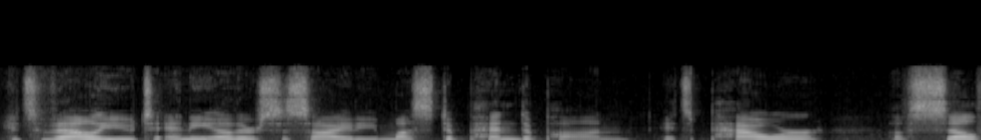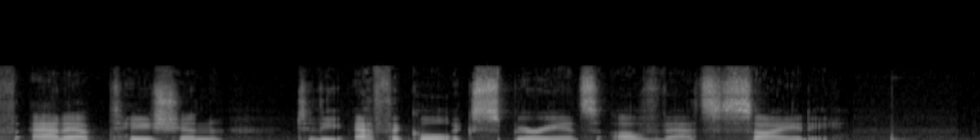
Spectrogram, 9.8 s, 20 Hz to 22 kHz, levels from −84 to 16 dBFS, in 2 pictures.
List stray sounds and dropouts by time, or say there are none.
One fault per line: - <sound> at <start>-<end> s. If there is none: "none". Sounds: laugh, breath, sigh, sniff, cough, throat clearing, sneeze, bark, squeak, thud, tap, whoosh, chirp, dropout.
- tap at 9.3-9.5 s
